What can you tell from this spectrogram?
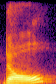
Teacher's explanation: it's a light D and then that dark L sound, dole. And the vowel before is really important because it's not bad.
